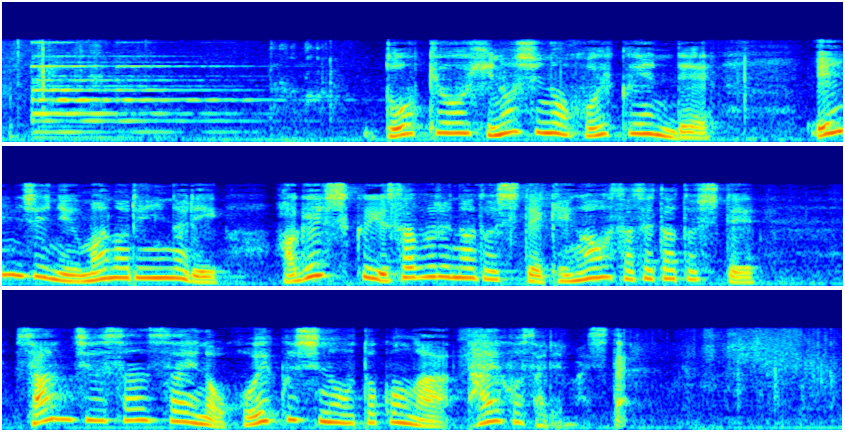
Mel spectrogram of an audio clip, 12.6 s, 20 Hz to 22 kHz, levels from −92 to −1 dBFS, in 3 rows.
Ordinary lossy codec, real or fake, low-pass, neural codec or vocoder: none; real; 7.2 kHz; none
